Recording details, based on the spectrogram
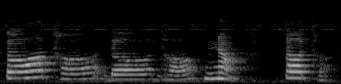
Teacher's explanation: उसके बाद से आपका त, थ, द, ध, न, त, थ। तो जब जीभ जो है दांत को टच करता है, एकदम दांत को पूरे नहीं, जड़ को टच कर रहा है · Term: दंत्य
